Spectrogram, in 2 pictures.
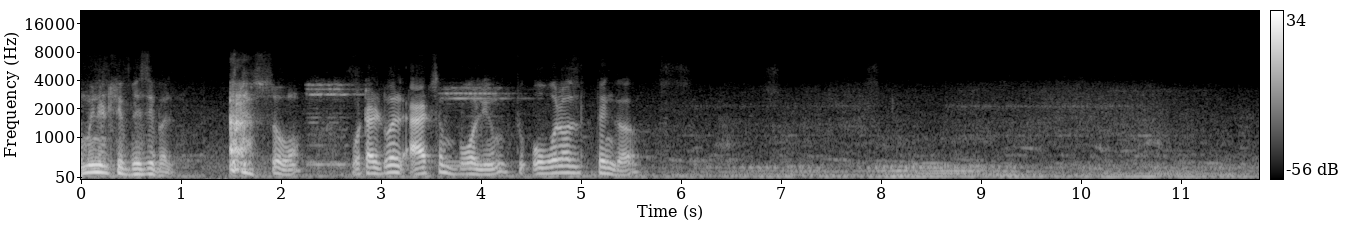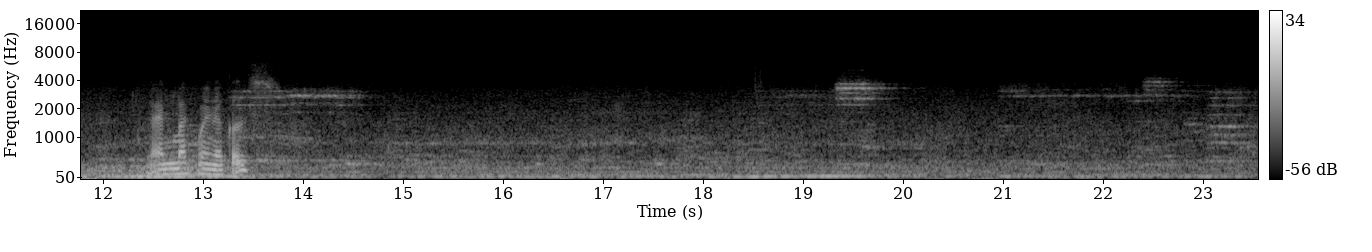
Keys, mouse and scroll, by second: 1.5 click, 2.4 right click, 2.4 alt+click, 3.4 ], 3.6 [, 4.0 [, 4.2 [, 6.6 click, 10.6 click, 12.4 click, 13.9 click, 15.3 click, 15.5 click, 15.7 click, 16.1 click, 17.7 alt+click, 17.7 alt+click, 19.9 click.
